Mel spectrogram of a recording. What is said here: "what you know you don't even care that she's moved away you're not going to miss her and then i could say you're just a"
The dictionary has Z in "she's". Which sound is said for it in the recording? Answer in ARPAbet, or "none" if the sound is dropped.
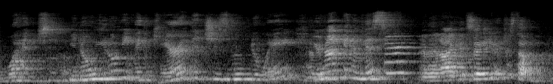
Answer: Z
